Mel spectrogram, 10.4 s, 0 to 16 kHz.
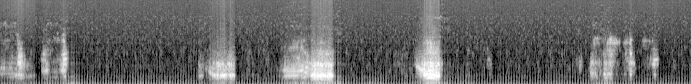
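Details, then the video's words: Red deer stag of the Carpathians, Bucovina, Romania, roaring in the autumn rut (boncănit), 29 September 2022. Short grunts open, followed by three hoarse, harmonic roars in quick succession, then a broken, choppy call. "Boncănit / Carpathian stag Breeding season"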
